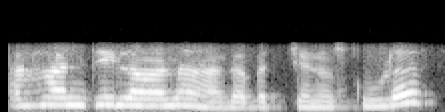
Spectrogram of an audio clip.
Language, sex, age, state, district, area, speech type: Punjabi, female, 18-30, Punjab, Muktsar, urban, conversation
